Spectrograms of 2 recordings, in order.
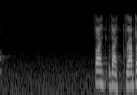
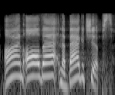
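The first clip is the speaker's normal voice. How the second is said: loud, higher, drawn-out boast; boastful king; 6 semitones higher, 12 dB louder, slower than usual. Retold or imitated. Proud king marveling at his own greatness, boastful. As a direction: crow it slowly at full volume. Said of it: "marveled at his own self".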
